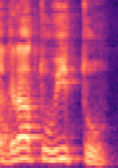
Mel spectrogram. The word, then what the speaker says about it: gratuito: Não se fala gratuito. Não se fala gratuito. Gratuito tem noções. Fortuito nos dá lição.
